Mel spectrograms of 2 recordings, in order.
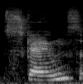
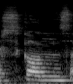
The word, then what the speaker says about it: scones: So today we are going to be making homemade scones, or scones as some people pronounce.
